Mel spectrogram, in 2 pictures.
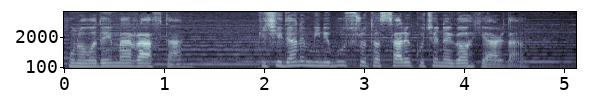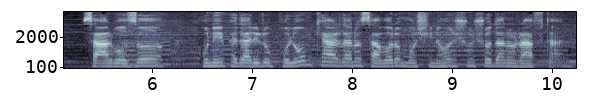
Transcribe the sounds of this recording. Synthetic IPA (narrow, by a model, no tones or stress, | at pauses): xuːnɒvɒːd̪ejemænræft̪ænd̪pʰiːt͡ʃʰiːd̪ænemiːnibuːsɾot̪ʰɒːsæɾekuːt͡ʃʰe̞ne̞ɡɒːhcʰæɾd̪æ̰m | sæɾbɒːzɒː | xuːne̞jepʰe̞d̪æɾiːɾopʰolomcʰæɾd̪ænosævɒːɾemɒːʃiːnɒːnʃunʃo̞d̪ænoɾæft̪æ̰nd̪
